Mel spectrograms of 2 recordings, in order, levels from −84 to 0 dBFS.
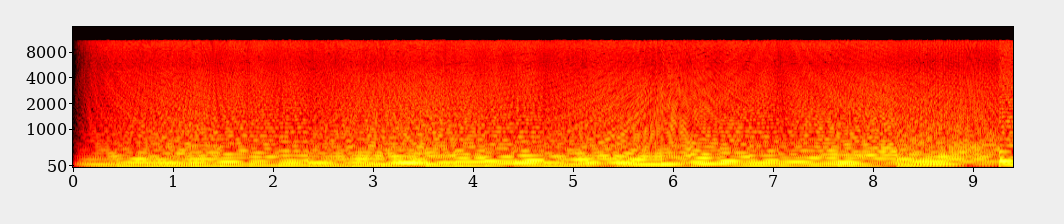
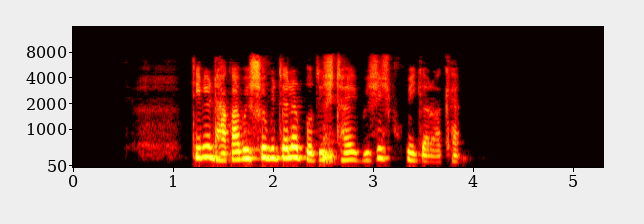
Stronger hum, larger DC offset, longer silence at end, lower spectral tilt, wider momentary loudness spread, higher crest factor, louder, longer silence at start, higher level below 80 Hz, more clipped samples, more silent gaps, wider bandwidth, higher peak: neither; first, 0.3% vs under 0.1%; second, 0 s vs 1.45 s; about the same, -5 dB/octave vs -4.5 dB/octave; second, 3 LU vs 14 LU; about the same, 14 dB vs 18 dB; second, -22 LUFS vs -17 LUFS; second, 0 s vs 1.2 s; first, -30 dBFS vs -62 dBFS; neither; neither; first, 11.5 kHz vs 7.8 kHz; second, -6 dBFS vs -2 dBFS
